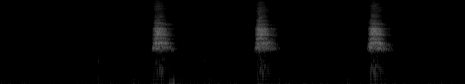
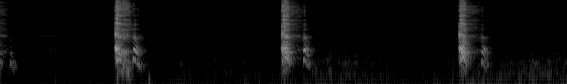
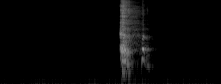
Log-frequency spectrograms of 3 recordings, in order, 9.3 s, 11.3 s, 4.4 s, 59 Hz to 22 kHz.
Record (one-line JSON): {"exhalation_length": "9.3 s", "exhalation_amplitude": 882, "exhalation_signal_mean_std_ratio": 0.26, "three_cough_length": "11.3 s", "three_cough_amplitude": 5808, "three_cough_signal_mean_std_ratio": 0.22, "cough_length": "4.4 s", "cough_amplitude": 6284, "cough_signal_mean_std_ratio": 0.2, "survey_phase": "alpha (2021-03-01 to 2021-08-12)", "age": "65+", "gender": "Female", "wearing_mask": "No", "symptom_cough_any": true, "smoker_status": "Never smoked", "respiratory_condition_asthma": false, "respiratory_condition_other": false, "recruitment_source": "REACT", "submission_delay": "1 day", "covid_test_result": "Negative", "covid_test_method": "RT-qPCR"}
